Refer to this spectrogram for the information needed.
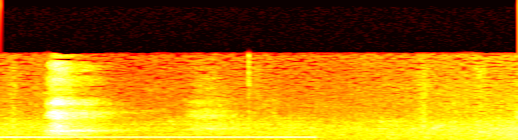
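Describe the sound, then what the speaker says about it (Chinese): A telephone rings in a quiet outdoor setting as a single steady electronic tone, fairly loud, that holds for about a second and a half and then cuts off, leaving faint background noise. "好像有电话的声音"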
